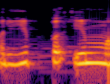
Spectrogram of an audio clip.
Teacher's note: மேலுதடும் கீழ் உதடும் பொருந்துவதால் பிறக்கின்றன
